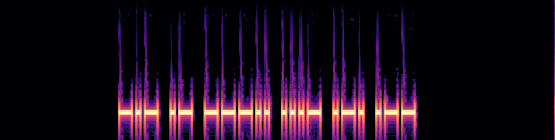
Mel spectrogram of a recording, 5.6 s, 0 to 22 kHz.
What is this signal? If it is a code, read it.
Morse code, heard as a keyed tone, about 27 wpm, 700 Hz. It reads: KA8VRW
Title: USA Call Signs - 2x Character Spacing - 28wpm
